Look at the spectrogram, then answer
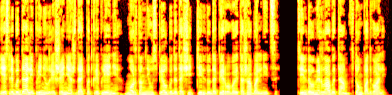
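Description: A reader voicing a wounded man who gently reassures his crying wife in an audiobook. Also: medium pitch, fast talker, natural voice. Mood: tender. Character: wounded man, tender, consoling husband.

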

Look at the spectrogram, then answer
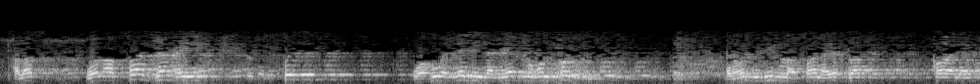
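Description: A man with an Egyptian Arabic accent teaching Quran recitation rules, questioning his listeners and answering himself, drawing words out slowly when quoting the text. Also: on the high side. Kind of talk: classroom lesson explaining verses. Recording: echoey, phone-like, listeners audible.

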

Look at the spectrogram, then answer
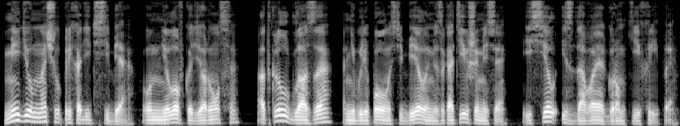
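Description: A man narrating an audiobook in a steady, measured way. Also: very deep voice, dry recording, clean studio sound.

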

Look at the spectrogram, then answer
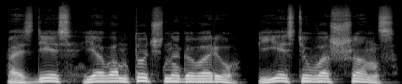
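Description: A man's voice: medium pitch, takes it slowly, dark tone, no echo, studio quality, natural voice. A man voicing an earnest young metro survivor who talks insistently to a group of captives, in an audiobook.

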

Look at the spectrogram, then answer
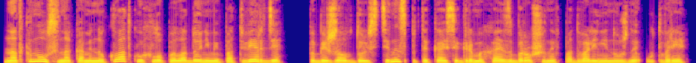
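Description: An audiobook reader narrating a dark urban fantasy in a steady, measured way. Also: medium pitch, dry recording, studio quality.

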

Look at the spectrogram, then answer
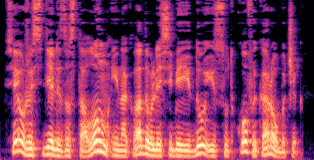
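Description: A man narrating an audiobook in an even, quiet reading voice. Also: mid-range voice, fast, vocal fry, slightly rough. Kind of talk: scripted narration.

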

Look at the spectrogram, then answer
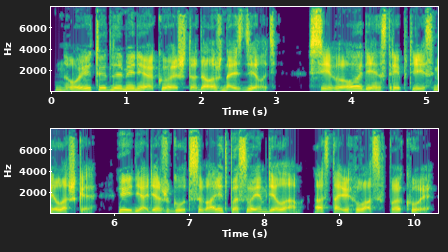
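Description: A man's voice: on the low side, animated, unhurried, darkish tone, no room sound, clean studio sound. A man voicing a swaggering, brutish male thug who talks in a sneering, coarse way. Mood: mocking. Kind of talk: audiobook character voice.

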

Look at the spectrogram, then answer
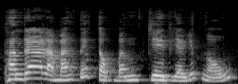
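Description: A woman narrating ghost stories in a casual, animated way, talking straight to her listeners. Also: mid-range voice, normal speed, soft background music. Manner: animated, addresses listeners as "các bạn". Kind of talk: casual spoken storytelling.

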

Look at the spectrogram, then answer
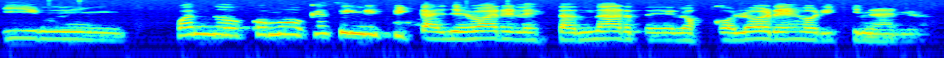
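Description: A woman with an Argentine accent and a mid-range voice hosts radio, conducting live interviews from a school event on a remote broadcast. She speaks at a normal speed with no room sound, though the radio link sounds dull and lo-fi.

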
